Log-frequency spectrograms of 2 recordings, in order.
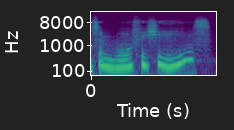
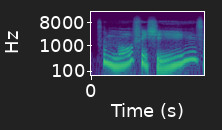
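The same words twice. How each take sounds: First: Drawn-out slow sing-song with a rising end; first lilting take. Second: Higher sing-song. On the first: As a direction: stretch it out gently. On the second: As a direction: lift it up playfully. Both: Acted. Spotting fish, said twice.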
